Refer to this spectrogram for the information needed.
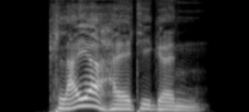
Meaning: inflection of kleiehaltig: 1. strong genitive masculine/neuter singular 2. weak/mixed genitive/dative all-gender singular 3. strong/weak/mixed accusative masculine singular 4. strong dative plural
- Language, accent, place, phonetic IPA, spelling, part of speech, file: German, Germany, Berlin, [ˈklaɪ̯əˌhaltɪɡn̩], kleiehaltigen, adjective, De-kleiehaltigen.ogg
